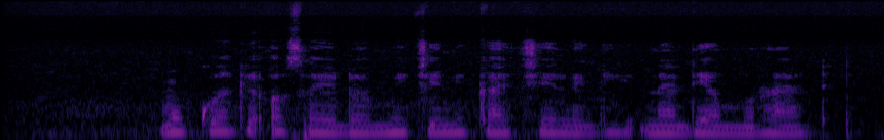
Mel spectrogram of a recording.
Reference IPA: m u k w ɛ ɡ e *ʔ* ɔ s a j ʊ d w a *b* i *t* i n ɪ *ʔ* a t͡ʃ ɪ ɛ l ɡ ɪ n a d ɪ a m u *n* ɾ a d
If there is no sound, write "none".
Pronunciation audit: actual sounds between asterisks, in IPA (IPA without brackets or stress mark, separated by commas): ʔ, m, t͡ʃ, k, none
